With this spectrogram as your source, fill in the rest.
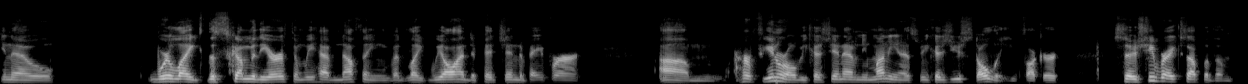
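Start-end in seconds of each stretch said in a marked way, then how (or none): none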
